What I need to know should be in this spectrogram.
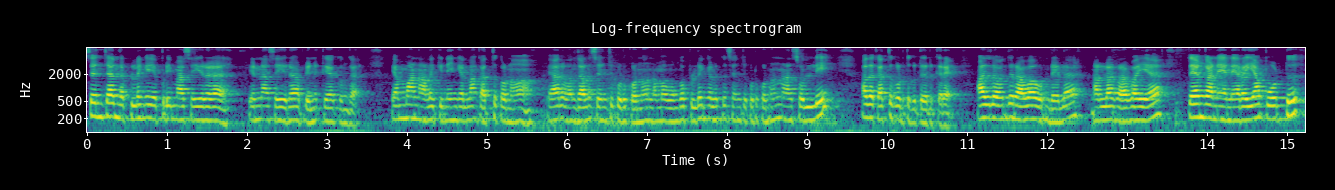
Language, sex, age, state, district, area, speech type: Tamil, female, 45-60, Tamil Nadu, Tiruchirappalli, rural, spontaneous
